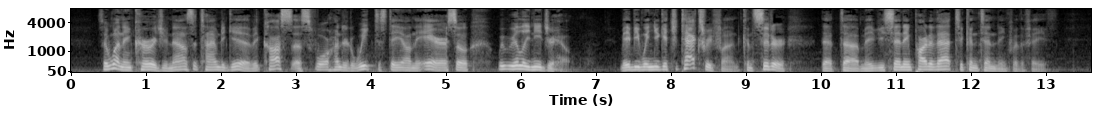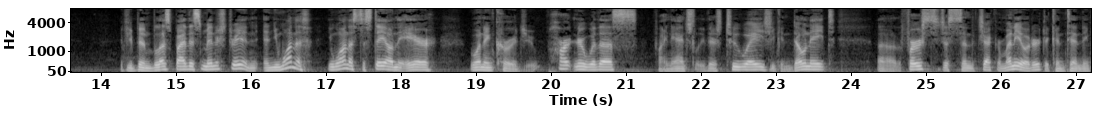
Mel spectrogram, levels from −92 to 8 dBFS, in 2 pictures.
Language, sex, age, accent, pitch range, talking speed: English, male, 50-69, American, 95-135 Hz, 205 wpm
